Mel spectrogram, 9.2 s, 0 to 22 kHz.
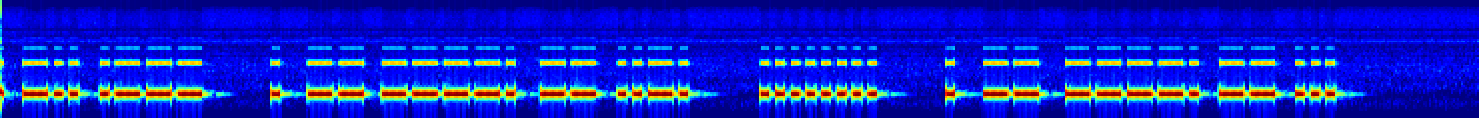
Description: Morse code, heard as a keyed tone, hand-sent with a paddle, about 25 wpm, 830 Hz, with room echo. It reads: … EM9MF <HH> EM9MS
